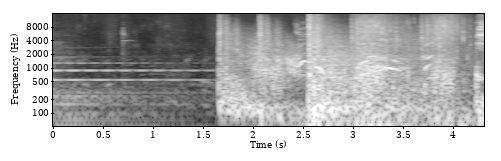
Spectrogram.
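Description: Cannon bounce shots and falconets firing in an Age of Empires III battle, a sudden loud burst of overlapping booms and impacts after a quieter stretch, continuing as dense, rolling gunfire to the end.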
